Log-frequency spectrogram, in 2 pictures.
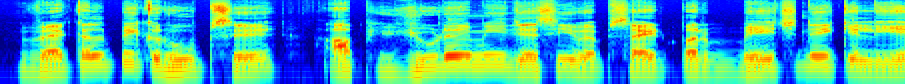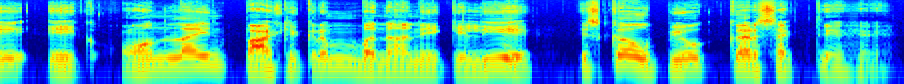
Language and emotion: Hindi, neutral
